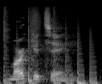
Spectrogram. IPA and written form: ˈmɑːrkɪtɪŋ (Marketing)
